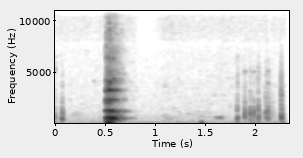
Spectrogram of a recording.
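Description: A person's short, abrupt "oh" about half a second in, with a hiccup-like catch, followed by a few faint clicks near the end.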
